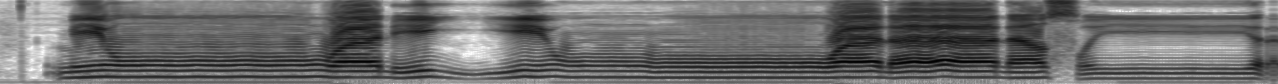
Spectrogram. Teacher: kita namakan dengan bacaan Idgham idgam artinya memasukkan apa yang dimasukkan bunyi huruf nun nah dimasukkan kemudian sambil ditahan dengan gunah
